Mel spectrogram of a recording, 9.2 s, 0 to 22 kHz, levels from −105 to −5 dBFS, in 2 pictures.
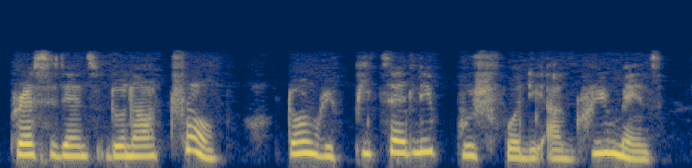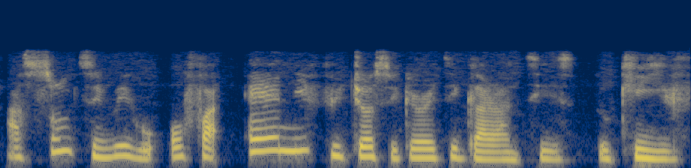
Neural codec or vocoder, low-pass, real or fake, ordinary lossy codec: none; 7.2 kHz; real; none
